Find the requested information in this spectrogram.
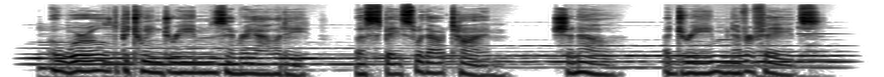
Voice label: Commercial; Chanel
